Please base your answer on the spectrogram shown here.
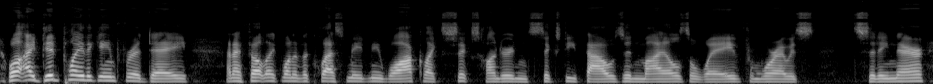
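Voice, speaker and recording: A man's voice: medium pitch, steady tone, moderate pace, smooth, dry recording. A man co-hosting a casual podcast, chatting in a rambling, jokey way that keeps interrupting itself. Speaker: podcast co-host. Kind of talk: casual chat.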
